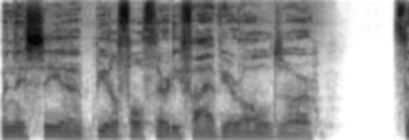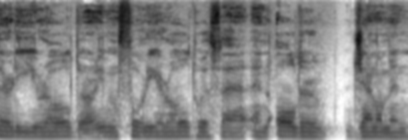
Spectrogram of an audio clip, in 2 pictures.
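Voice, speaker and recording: A man talks at a moderate pace in a medium pitch, his tone dark and mellow. His intonation stays flat and monotone on a very clean recording with a silent background. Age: 60s. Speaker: podcast co-host. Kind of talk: casual chat. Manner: hesitant, many fillers.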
